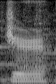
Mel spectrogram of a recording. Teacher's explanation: sounds like the letter J in journey, however with the tip of the tongue curled further back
